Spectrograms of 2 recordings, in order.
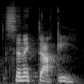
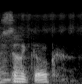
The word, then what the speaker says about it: Synecdoche: Yeah, Synecdoche. Yeah. I think it's Synecdoche, actually. I actually don't know either. I just want to know. Because it's meant to be like Schenectady is a place in New York.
